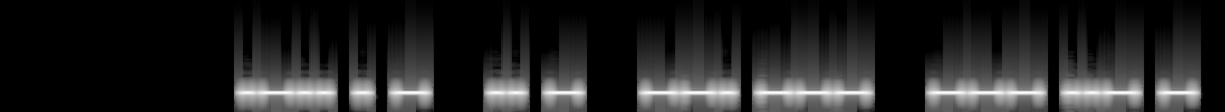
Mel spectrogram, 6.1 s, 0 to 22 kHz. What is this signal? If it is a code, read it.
Morse code, heard as a keyed tone, about 25 wpm, 700 Hz. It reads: LET IT GO OUT
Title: Sentences from Top 1000 Words - Review Part 1 - 25wpm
